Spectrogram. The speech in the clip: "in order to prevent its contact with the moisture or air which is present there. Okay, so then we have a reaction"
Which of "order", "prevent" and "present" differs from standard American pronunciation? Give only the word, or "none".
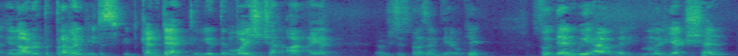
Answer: none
